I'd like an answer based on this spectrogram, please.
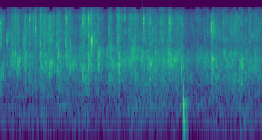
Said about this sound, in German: Ich habe so ein cooles Team. Radio Bochum ist so toll. Einmal Applaus!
